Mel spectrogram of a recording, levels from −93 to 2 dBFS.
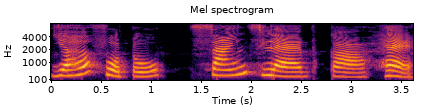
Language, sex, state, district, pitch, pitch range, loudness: Hindi, female, Madhya Pradesh, Dhar, 275 Hz, 240-305 Hz, -15 LUFS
